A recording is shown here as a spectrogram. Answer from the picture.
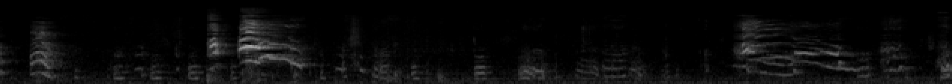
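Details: Kuvasz puppies wrestling with their father supervising, giving sharp high yelps and wavering whines, a loud squeal early on and a longer quavering whine near the end, separated by quieter grumbles.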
